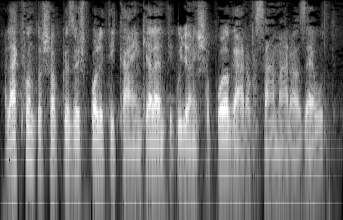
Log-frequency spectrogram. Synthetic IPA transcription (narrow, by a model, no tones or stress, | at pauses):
ɒlɛkfo̞nt̪o̞ʃɒb̥̚kø̞zøʃpo̞lit̪ikaːjiŋkjɛlɛnt̪ikuɟɒniʃɒpo̞lɡaːɾo̞ksaːmaːɾɒːzɛut̪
